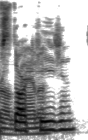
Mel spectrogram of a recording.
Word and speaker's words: Sarkisian: Steve Sarkisian.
